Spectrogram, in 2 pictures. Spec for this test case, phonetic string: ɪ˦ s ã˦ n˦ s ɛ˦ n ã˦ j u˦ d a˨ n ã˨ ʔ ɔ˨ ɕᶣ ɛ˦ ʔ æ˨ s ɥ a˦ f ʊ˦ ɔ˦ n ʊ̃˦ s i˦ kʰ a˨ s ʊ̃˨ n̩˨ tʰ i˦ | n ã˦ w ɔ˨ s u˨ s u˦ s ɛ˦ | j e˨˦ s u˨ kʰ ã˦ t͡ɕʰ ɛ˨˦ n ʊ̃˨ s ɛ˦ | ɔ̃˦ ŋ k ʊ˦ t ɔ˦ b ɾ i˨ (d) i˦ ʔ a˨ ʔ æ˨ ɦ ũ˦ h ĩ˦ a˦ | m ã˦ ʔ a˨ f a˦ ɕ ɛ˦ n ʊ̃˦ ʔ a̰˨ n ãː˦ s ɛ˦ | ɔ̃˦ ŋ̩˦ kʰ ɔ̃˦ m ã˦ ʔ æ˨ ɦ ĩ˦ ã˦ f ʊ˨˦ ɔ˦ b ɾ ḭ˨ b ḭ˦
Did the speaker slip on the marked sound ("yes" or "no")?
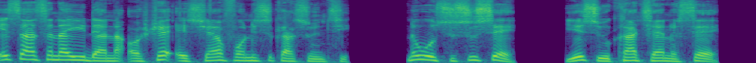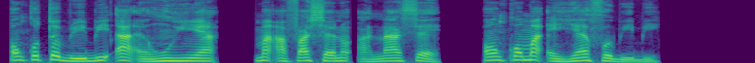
yes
